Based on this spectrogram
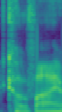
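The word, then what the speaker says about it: Ko-fi: there's also oneoff donations via Kofi or coffee however you want to pronounce that or PayPal uh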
